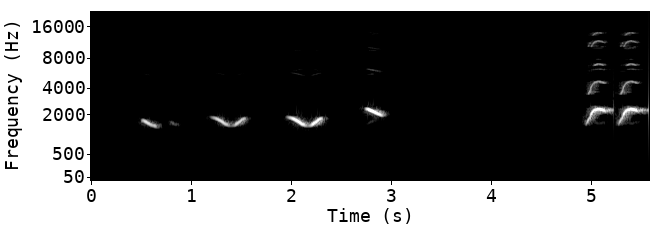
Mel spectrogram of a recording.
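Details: Hesitant whistled song of an Audubon's oriole: four separate notes, the middle two swooping down and up. After a pause come two fuller, brighter whistles in quick succession.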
